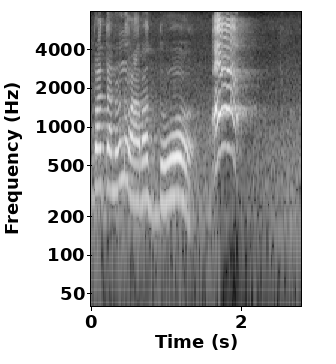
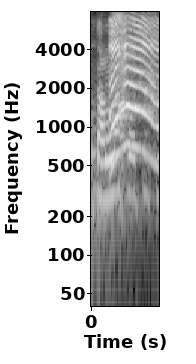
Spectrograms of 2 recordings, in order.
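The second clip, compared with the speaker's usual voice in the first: crying wail; 9 semitones higher, 3 dB louder than usual. Real, not acted. Crying complaint.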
